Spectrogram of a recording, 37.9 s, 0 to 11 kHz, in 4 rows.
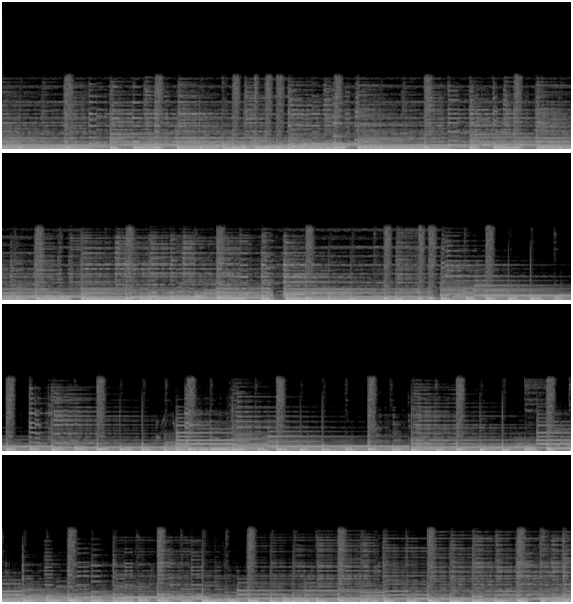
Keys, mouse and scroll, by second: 1.1-1.4 scroll down 2, 3.3 scroll down 1, 4.5 scroll down 1, 5.4 click, 6.6 scroll up 2, 7.5 click, 9.4 click, 9.6 click, 10.8 click, 13.5-14.3 scroll up 1, 14.3 click, 14.9 scroll up 1, 16.6 click, 17.5 click, 18.3 click, 21.1 click, 22.9 click, 25.1 click, 26.3 click, 27.5 scroll down 1, 28.7-30.2 scroll down 2, 28.8 click, 30.2 click, 32.2 click, 33.4 click, 33.6 click, 35.7 click, 36.9 click.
